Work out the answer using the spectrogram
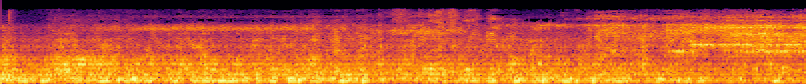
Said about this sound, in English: And now we're in the train.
